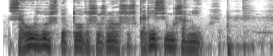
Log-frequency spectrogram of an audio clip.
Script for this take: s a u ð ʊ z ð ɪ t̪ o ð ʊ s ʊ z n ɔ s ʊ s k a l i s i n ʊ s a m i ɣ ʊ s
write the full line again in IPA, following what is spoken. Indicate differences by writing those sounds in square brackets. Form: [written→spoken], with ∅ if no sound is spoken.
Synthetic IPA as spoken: s a u ð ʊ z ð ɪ t̪ o ð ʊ s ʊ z n ɔ s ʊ s k a [l→ɾ] i s i [n→m] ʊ s a m i ɣ ʊ s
